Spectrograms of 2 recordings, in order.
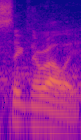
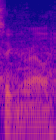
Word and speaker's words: Signorelli: Marco, everybody says Signorelli. It's got to be Signorelli, right? No, it's Signorelli. But, yeah, in the Italian, that is the correct pronunciation, I would think.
